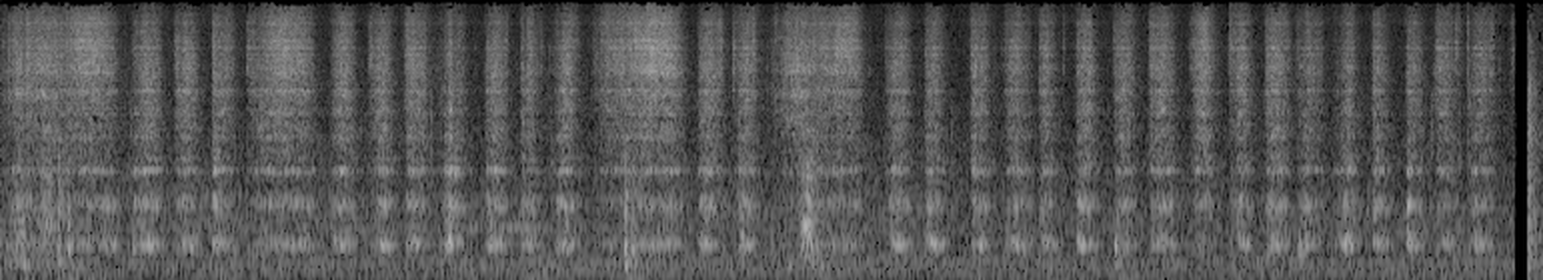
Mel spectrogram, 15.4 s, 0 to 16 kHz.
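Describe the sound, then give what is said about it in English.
Food that has been roasting for about two minutes is stirred in a hot pan on the stove: steady, rhythmic scraping strokes, roughly one or two per second, over a continuous faint sizzling hiss, with no one speaking. “So it's been roasting for about 2 minutes.”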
